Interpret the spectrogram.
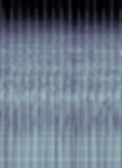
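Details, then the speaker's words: Shockwave therapy machine on a physical therapy patient, using a small head with adjustable rate and strength: rapid, regular sharp clicking pulses, about twelve a second, meant to break up tissue. "you can adjust how fast and hit you and how strongly it hits you okay so it's going to sound like this"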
